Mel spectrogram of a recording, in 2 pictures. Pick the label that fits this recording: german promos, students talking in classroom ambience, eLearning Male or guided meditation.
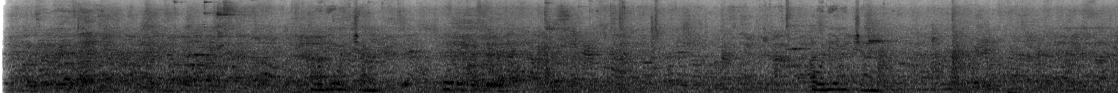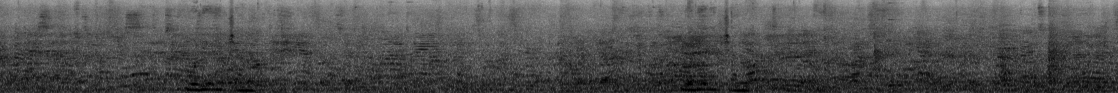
students talking in classroom ambience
